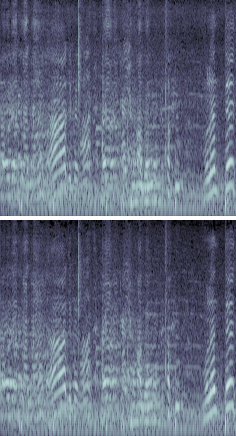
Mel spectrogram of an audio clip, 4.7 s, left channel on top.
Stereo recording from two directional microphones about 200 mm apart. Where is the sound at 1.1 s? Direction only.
50° right (ahead or behind).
